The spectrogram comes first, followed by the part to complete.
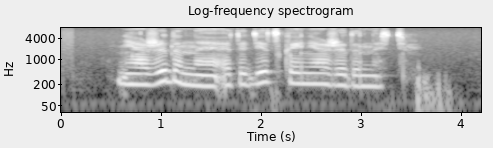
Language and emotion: Russian, neutral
